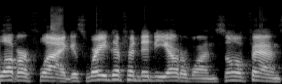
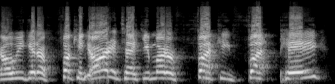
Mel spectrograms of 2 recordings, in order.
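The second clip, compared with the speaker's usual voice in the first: loud, high furious shout; venting at Boogie, raging loud yell; 6 semitones higher, 9 dB louder than usual. Real, not acted. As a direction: yell it, venting full rage. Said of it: "felt good to get that out of my system".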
